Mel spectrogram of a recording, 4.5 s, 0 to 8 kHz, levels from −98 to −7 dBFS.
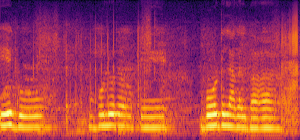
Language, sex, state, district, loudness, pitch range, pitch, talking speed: Bhojpuri, female, Uttar Pradesh, Deoria, -17 LUFS, 180-200 Hz, 190 Hz, 95 wpm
